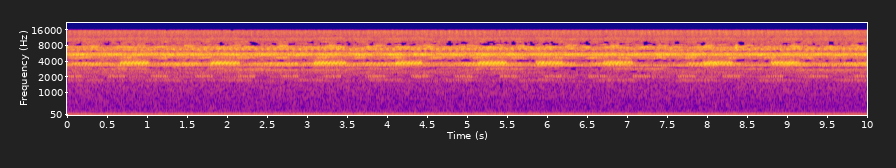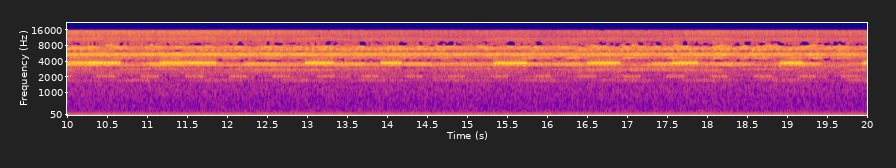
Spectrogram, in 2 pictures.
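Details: Crickets fill an evening park with a continuous high-pitched chorus, rhythmic chirp pulses repeating steadily over twenty seconds, with faint low-frequency ambient noise underneath.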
